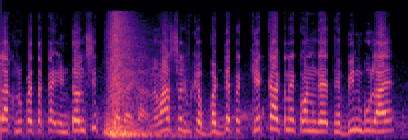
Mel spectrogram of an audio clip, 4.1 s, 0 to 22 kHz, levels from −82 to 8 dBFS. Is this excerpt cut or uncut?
cut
